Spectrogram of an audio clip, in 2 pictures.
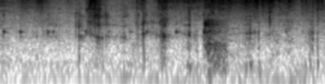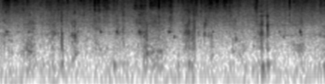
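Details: Buffalo lying at rest at noon in a farmer's field, chewing the cud: crunchy, grinding bites in a steady run of sharp clicks, several per second, with a louder burst near the three-second mark.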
